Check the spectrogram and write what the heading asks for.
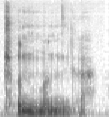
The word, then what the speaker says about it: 존문가: 존문가. 전문가라고 아니고요. 존문가라고 읽습니다.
